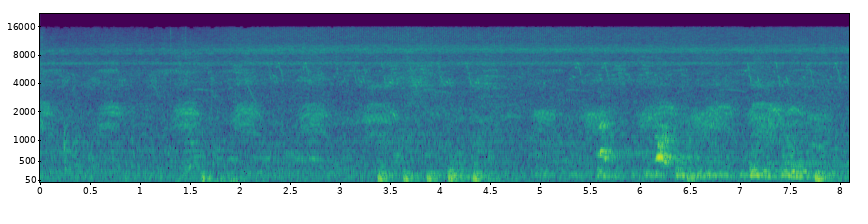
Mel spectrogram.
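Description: A bird calling repeatedly, a steady series of short calls about one and a half a second, pausing briefly near the middle. Low thumps and rumble come in partway through, the loudest about six seconds in.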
